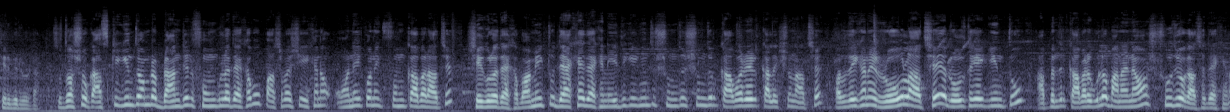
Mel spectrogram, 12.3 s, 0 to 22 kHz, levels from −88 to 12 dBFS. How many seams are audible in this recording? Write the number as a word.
zero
